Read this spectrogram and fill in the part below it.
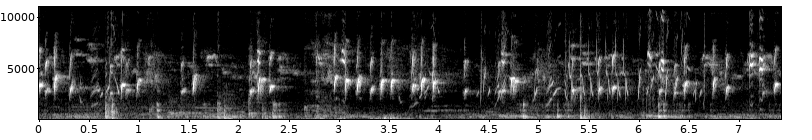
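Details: European goldfinch kept indoors, singing batbata: continuous, busy twittering of sharp, high, slightly metallic notes in uneven bursts, with soft low bumps throughout.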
